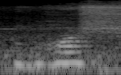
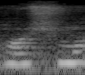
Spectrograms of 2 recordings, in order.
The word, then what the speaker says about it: ভস্ম: এটার উচ্চারণ কি, ভস্য, শয়ম আছে, এটার উচ্চারণটা গ্রীষ্মের মতো। হ্যাঁ, এটাকে যদি আমরা বলি বানান রূপ গ্রীষ্ম, অনেকেই আমরা গ্রীষ্ম বলি, কিন্তু বেসিক্যালি এটা আমরা উচ্চারণ করি কি, গ্রীষ্ম। ঠিক একই ভাবে এখানে ভস্য উচ্চারণ হবে, ভস্ম না,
